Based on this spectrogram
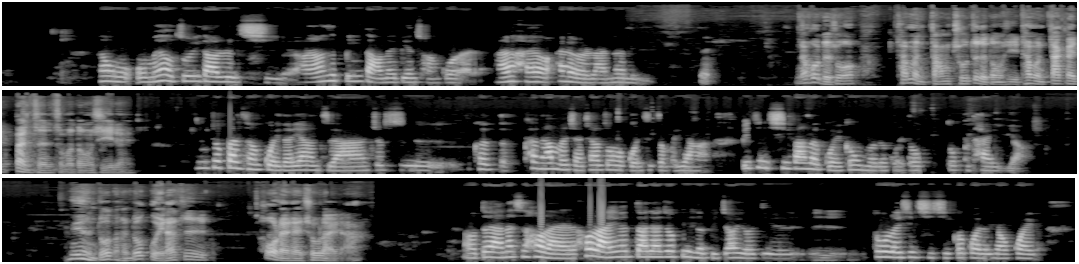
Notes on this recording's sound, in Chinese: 換麥克風前的最後一集聲音可能還是有點不及格 請大家見諒。我們會持續慢慢改善錄音品質的。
